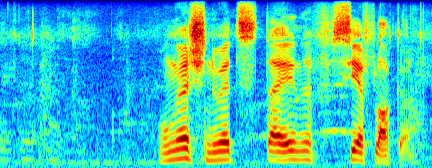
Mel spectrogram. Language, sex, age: Afrikaans, male, 20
